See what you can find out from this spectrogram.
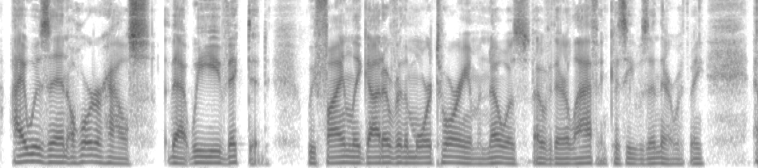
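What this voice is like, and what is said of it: Hoarse, sick voice. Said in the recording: “I sound so hoarse, this isn't my normal voice ... I'm sick. I got a sinus infection”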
